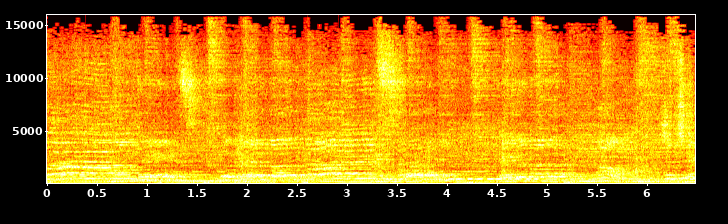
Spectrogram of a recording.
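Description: A live pop cover band playing, with keyboard, electric bass and drums under several singers holding notes together in harmony.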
